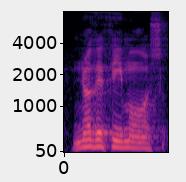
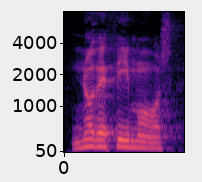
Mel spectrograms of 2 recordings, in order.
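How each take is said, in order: No difference in how they are said.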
